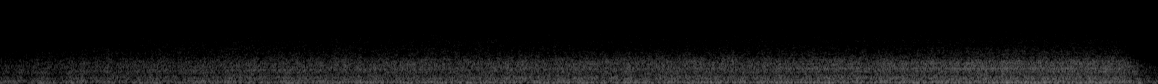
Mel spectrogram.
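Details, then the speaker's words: Dreo Pilot Pro tower fan at its top speed, level 9: steady airy rush with a faint even motor whir underneath, owner unsure if bearing-related or typical; motor whirring at high speed. "or I should say, spinning, but at least to my hearing I don't hear that slight whirring or bearing noise that I did in the Pro."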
